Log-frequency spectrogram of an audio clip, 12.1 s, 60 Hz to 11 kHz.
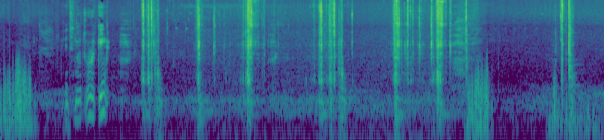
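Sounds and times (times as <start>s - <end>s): steady low hum: 0.0s - 12.0s
car ignition key turning: 2.7s - 7.1s, 7.8s - 9.4s.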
